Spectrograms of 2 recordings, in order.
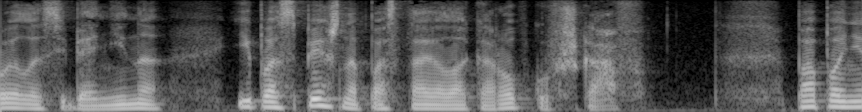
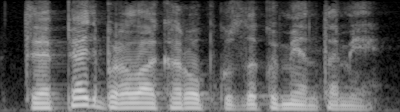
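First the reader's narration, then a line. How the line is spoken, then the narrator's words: Stern question. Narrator (Russian): строго спросил он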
